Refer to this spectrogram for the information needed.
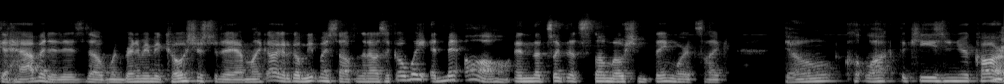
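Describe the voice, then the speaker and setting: A man's voice: medium pitch, pushed and bright. A man from Massachusetts chatting casually on a video call, joking and poking fun at himself. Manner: joking, self-mocking.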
